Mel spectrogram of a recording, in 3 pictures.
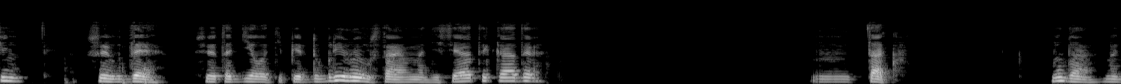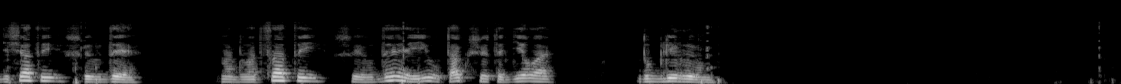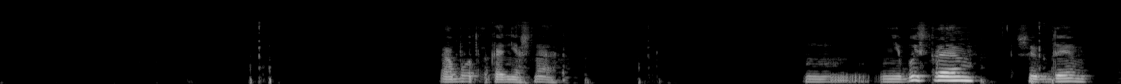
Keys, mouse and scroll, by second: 1.1 shift+d, 11.8 shift+d, 15.1 shift+d, 18.1 shift+d, 22.1 shift+d, 24.9 shift+d, 28.7 shift+d, 32.6 shift+d.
